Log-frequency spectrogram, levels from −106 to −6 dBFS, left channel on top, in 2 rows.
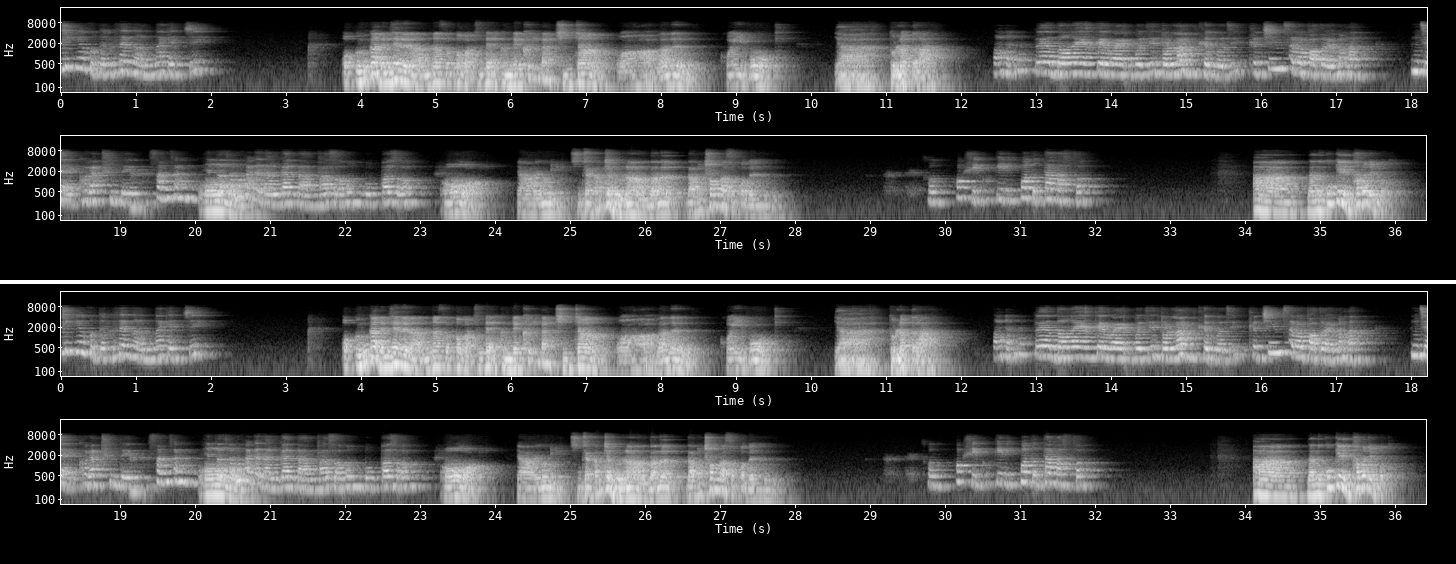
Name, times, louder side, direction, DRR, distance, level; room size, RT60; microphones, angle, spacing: voice 1, 0.0-1.9 12.4-17.3 18.0-19.2 19.5-22.9 29.8-29.9 30.1-31.8, right 1 dB, 80° right, -2 dB, 0.9 m, -29 dB
voice 2, 3.7-8.4 8.9-9.4 10.3-11.7 20.0-20.7 23.3-23.8 24.3-27.8 34.1-35.9, right 1 dB, 45° right, -5 dB, 0.6 m, -24 dB
3.7 x 2.0 x 3.7 m, 0.73 s
head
